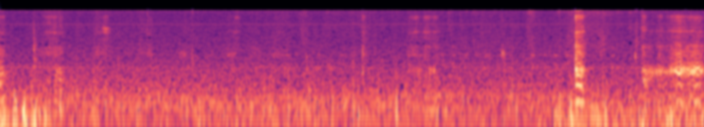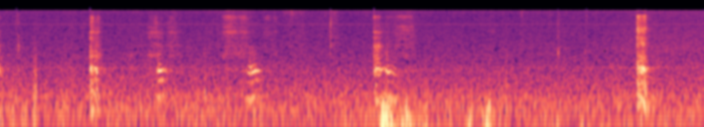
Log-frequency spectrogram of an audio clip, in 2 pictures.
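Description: An infant babbles softly between several short, sharp hiccups, about one every two to three seconds.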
